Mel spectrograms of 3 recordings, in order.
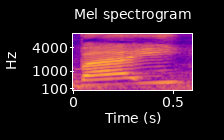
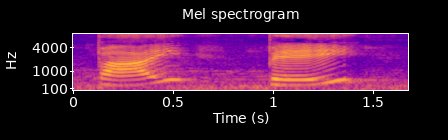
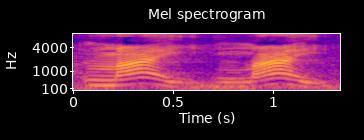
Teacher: Number 1, bilabial sound, PBM. These consonant sound are produced by putting two lips together, as in sound B in the word by, P in the word pie, pay, and M in the word my.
